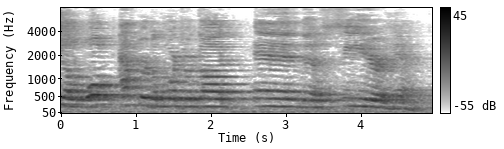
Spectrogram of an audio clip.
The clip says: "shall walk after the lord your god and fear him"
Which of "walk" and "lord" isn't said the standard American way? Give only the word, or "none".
none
